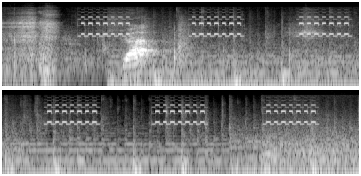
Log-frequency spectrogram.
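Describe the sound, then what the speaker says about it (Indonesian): A telephone rings in repeated short trilling bursts with steady gaps between them, loud and close, while a person speaks briefly near the start. "Arga, angkat teleponnya dong."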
